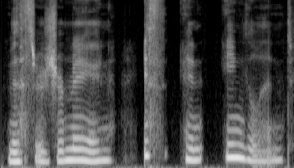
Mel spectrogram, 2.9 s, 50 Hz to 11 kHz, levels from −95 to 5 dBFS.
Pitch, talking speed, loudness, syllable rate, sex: 215 Hz, 100 wpm, -16 LUFS, 3.9 syllables/s, female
